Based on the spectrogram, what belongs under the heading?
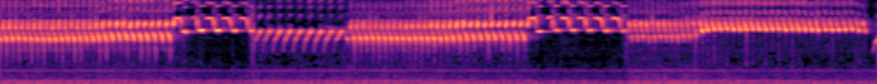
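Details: Canary singing to stimulate males and females to mate: loud high trills of rapid repeated notes, switching between tours, with short rising slurred phrases and a fast buzzy high trill at the end.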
